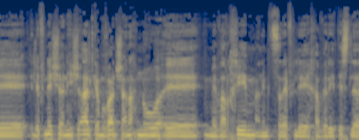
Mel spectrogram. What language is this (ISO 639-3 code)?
heb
